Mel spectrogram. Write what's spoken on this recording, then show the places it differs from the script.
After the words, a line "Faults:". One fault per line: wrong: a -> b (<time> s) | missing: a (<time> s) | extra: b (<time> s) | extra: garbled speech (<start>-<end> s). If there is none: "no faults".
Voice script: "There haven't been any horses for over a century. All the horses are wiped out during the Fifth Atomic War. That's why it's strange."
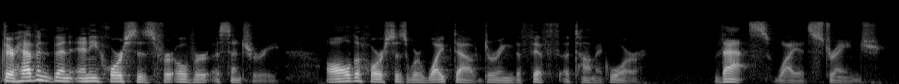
"There haven't been any horses for over a century. All the horses were wiped out during the Fifth Atomic War. That's why it's strange."
Faults:
wrong: are -> were (4.1 s)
